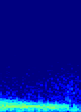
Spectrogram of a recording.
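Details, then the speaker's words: Audible stomach growling (borborygmi) of a hungry adult woman, heard while she talks. "oh my God my stomach just [ __ ] growled did y'all hear that that's how true it is like I'm hungry as hell"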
